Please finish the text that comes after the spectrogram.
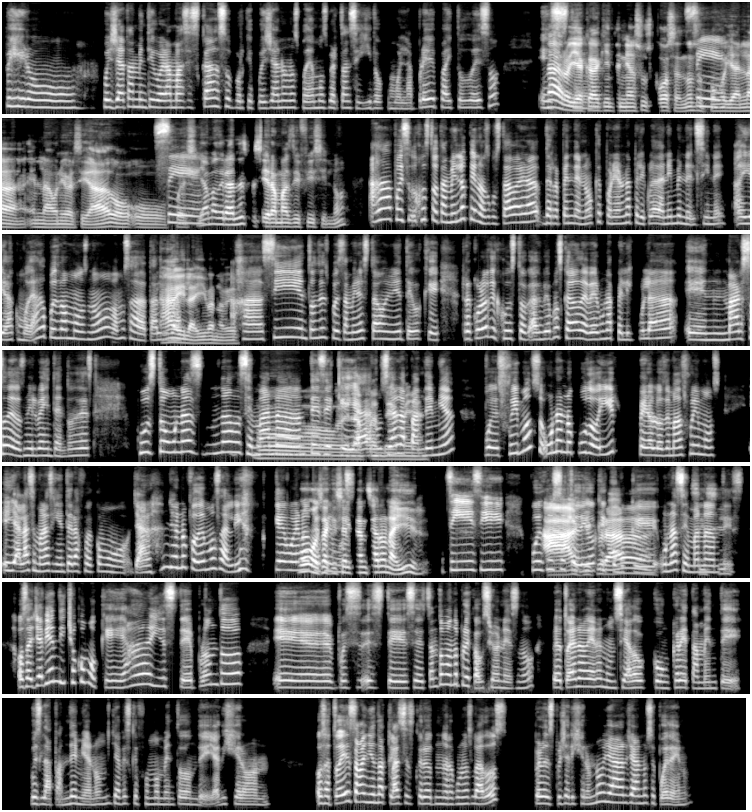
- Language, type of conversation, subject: Spanish, podcast, ¿Cómo te reunías con tus amigos para ver películas o series?
- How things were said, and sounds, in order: drawn out: "Pero"; other background noise; drawn out: "Oh"; laughing while speaking: "ya no podemos salir"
